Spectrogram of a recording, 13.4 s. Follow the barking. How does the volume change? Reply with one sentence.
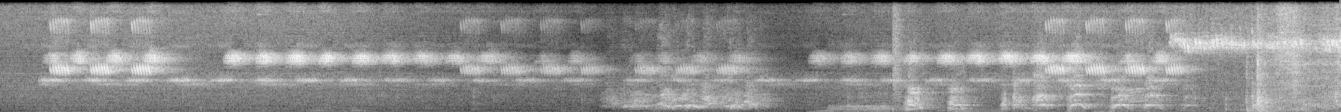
The loudness of the barking goes down, then up.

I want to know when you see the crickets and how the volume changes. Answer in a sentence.
You can hear the crickets from 0.0 to 13.3 s, getting quieter then louder.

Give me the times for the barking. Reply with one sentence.
You can hear the barking from 6.0 to 12.0 s.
